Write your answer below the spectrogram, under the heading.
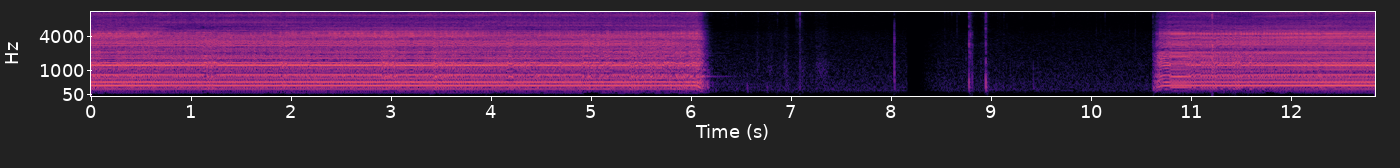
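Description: Steady buzzing pump whine as the cuff inflates, a pause with a few faint clicks, then the pump restarts; an automatic blood pressure machine.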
